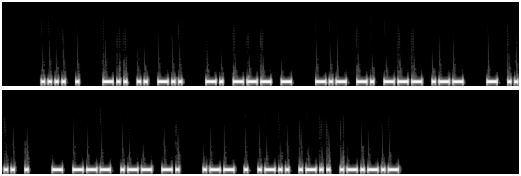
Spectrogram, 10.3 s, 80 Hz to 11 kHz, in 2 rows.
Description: Morse code, heard as a keyed tone, about 34 wpm, 700 Hz. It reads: HE DID NOT KNOW THE TOWN WELL.
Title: Sentences from Top 1000 Words - Review Part 2 - 35wpm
